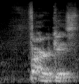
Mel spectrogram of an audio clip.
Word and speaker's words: Pfarcus: is the other host farkas the p is silent and uh yeah so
